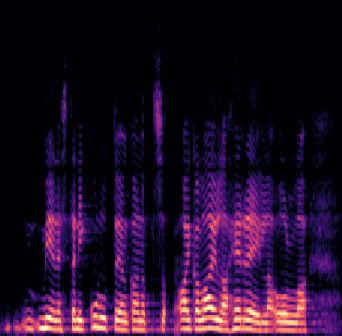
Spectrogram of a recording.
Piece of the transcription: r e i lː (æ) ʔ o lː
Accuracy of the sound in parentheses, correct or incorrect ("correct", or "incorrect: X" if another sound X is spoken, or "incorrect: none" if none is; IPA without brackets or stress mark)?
correct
